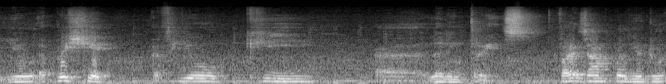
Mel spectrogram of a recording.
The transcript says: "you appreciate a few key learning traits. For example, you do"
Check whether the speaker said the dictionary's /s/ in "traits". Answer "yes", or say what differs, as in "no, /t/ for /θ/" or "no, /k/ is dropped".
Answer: yes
